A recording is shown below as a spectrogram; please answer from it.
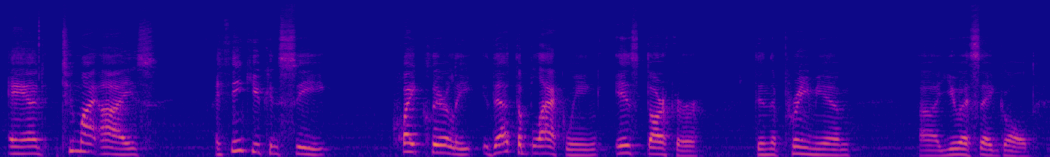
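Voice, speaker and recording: A man giving a casual product review in a deliberate, explanatory manner. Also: fairly high pitch.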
